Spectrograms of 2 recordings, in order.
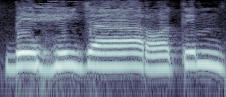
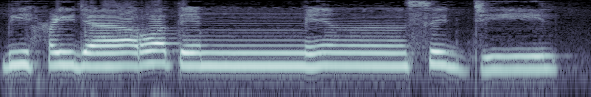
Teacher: ترمیہم، را کو ادائیگی میں پر پڑھنا چاہیے کیونکہ را سے پہلے زبر ہے لیکن یہاں باریک پڑھ دیا جاتا ہے جیسے ترمیہم، جو درست نہیں، درست ادائیگی ہے ترمیہم بحجارۃ، یہاں عموماً جو غلطی ہوتی ہے زیر کو مجہول پڑھ دیا جاتا ہے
